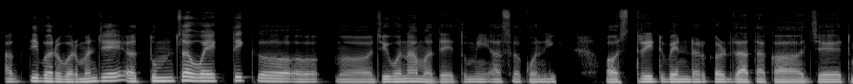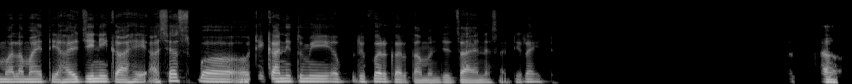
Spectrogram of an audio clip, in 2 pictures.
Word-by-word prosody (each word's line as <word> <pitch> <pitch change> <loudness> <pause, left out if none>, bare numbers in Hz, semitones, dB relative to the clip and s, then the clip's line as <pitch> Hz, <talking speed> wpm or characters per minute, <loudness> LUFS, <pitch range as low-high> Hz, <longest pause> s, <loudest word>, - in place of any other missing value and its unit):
अगदी 130 +3 -2
बरोबर, 130 -5 +2
म्हणजे 150 +7 +2 0.2
अ, 140 - +4 0.2
तुमच्या 160 +3 +4
वैयक्तिक 160 +1 +1
अ, - - +3
अ, 130 -4 0 0.3
अ, 110 -1 -3
जीवनामध्ये 125 -4 0
तुम्ही 120 0 -4
असं 120 +1 -6
कोणी 115 +1 -3 0.5
अ, 105 0 +3
स्ट्रीट 130 +3 -1
व्हेंडरकडे 120 0 0
जाता 110 0 0
का, 105 -1 -1 0.3
जे 115 +1 +1
तुम्हाला 120 0 +1
माहिती 120 0 +1
आहे 115 - +1
हायजिनिक 130 +3 +4
आहे? 115 +1 +2
अशाच 155 +8 0
अ, 120 -4 +3
ठिकाणी 135 0 +2
तुम्ही 135 -1 +2 0.2
प्रिफर 130 0 0
करता 105 -2 -1
म्हणजे 100 +1 -3
जाण्यासाठी, 105 +3 -3
राईट? 125 - -7 2.3
अच्छा. 115 -3 -2
120 Hz, 120 wpm, -25 LUFS, 115-135 Hz, 2.3 s, अ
